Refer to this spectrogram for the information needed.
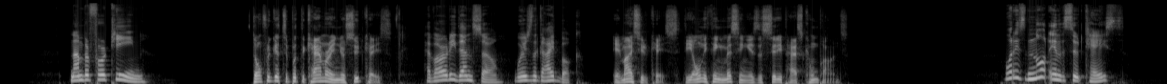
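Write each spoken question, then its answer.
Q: What is not in the suitcase?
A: The City Pass coupons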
